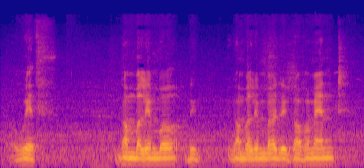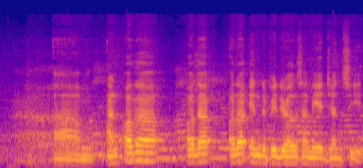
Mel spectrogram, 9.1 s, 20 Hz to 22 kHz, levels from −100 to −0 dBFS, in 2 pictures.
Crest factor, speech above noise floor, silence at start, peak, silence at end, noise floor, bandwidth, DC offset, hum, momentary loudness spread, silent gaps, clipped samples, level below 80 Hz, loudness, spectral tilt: 20 dB; 24 dB; 0.05 s; -2 dBFS; 0 s; -45 dBFS; 15 kHz; under 0.1%; none; 17 LU; none; under 0.1%; -58 dBFS; -22 LUFS; -7 dB/octave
